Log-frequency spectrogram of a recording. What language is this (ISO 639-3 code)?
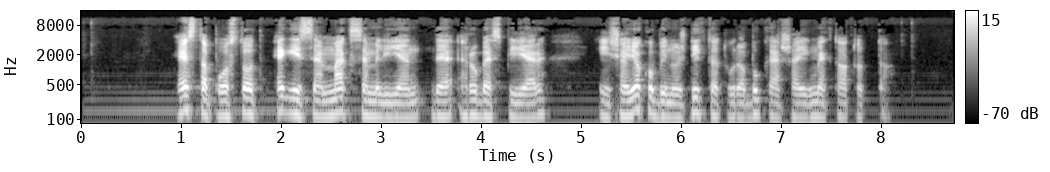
hun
